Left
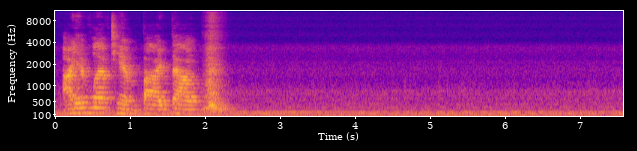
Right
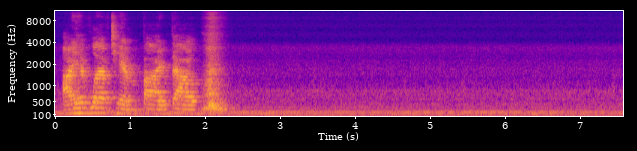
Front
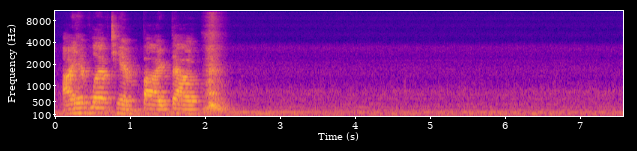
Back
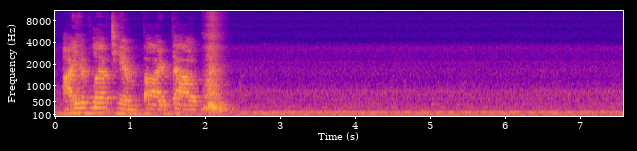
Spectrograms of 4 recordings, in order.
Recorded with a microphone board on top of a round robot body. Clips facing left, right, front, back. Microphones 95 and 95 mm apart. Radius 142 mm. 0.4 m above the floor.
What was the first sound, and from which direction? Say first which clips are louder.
A woman speaking: left 1 dB, front 1 dB; 40° right.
